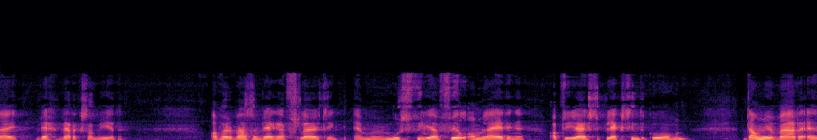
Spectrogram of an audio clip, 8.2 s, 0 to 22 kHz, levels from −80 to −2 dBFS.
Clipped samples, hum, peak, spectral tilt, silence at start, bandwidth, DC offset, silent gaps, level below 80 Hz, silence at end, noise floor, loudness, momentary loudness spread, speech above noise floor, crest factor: under 0.1%; none; -6 dBFS; -5 dB/octave; 0 s; 11 kHz; under 0.1%; none; -74 dBFS; 0 s; -53 dBFS; -25 LUFS; 12 LU; 28 dB; 20 dB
